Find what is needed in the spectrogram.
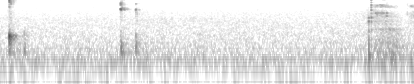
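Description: Near silence with a few faint, short clicks of computer keys being typed.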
